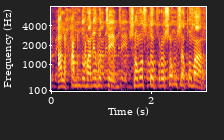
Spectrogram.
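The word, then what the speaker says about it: الحمد: আলহামদু, গলার ভেতর থেকে হে এটা উচ্চারণ করবেন। আলহামদু মানে হচ্ছে সমস্ত প্রশংসা তোমার আল্লাহ, সমস্ত প্রশংসা আল্লাহ।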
